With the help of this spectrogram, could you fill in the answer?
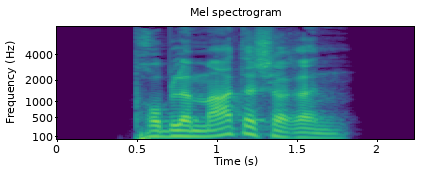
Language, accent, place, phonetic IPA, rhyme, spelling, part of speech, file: German, Germany, Berlin, [pʁobleˈmaːtɪʃəʁən], -aːtɪʃəʁən, problematischeren, adjective, De-problematischeren.ogg
- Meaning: inflection of problematisch: 1. strong genitive masculine/neuter singular comparative degree 2. weak/mixed genitive/dative all-gender singular comparative degree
